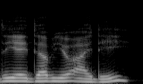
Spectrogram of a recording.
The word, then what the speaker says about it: Dawid: And this isn't this is probably David, but it's spelled D-A-W-I-D. Dawid? I think it's David. It's just in a different language.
